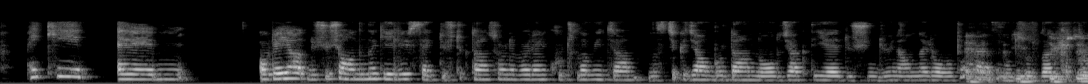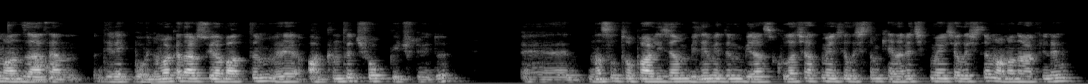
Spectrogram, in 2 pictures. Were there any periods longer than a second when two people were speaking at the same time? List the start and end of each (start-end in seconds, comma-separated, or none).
9.6-11.4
